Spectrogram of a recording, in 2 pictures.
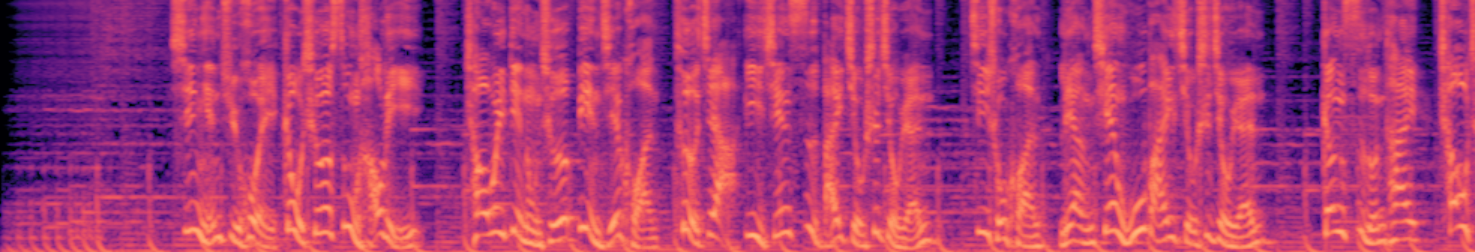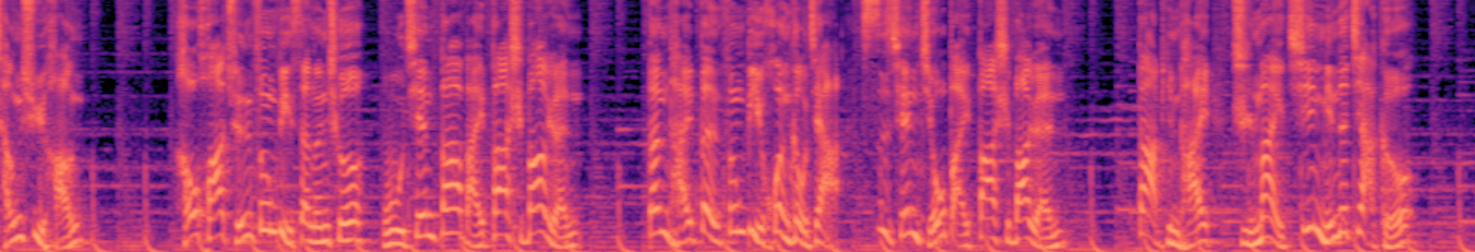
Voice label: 电动车 广告

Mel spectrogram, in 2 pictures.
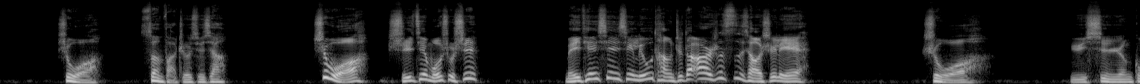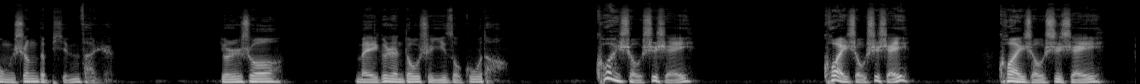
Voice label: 四个男性角色; 快手是谁

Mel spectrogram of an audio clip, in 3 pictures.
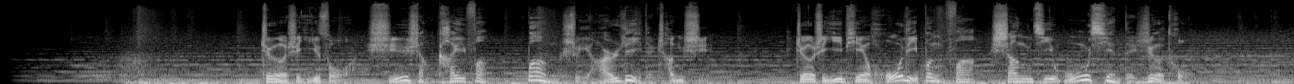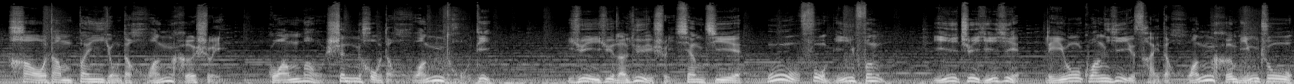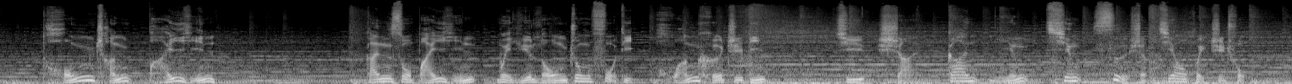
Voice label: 招商宣传片; 白银市

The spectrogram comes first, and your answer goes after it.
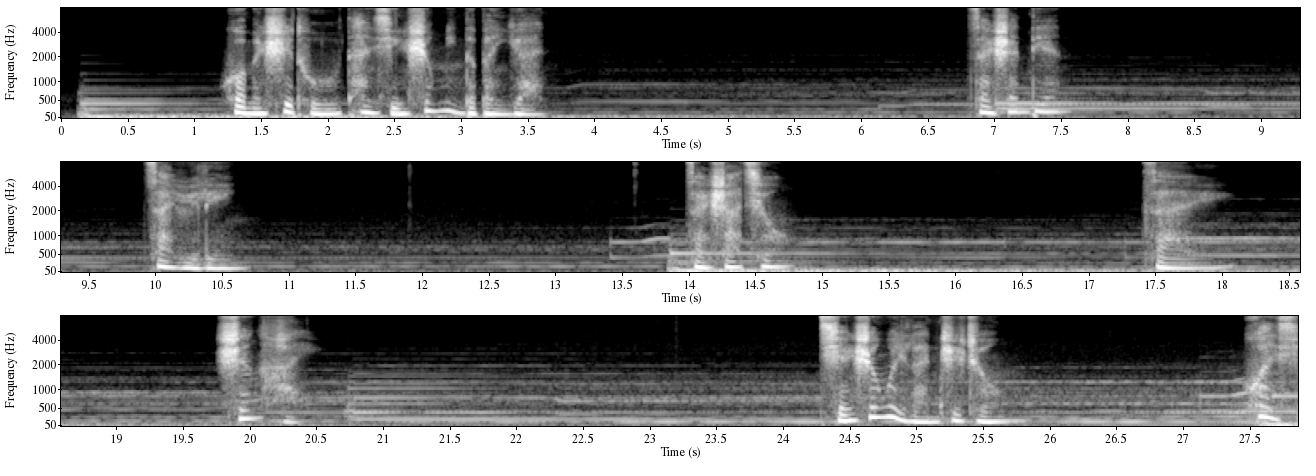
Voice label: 独白走心自然; 生命的本源

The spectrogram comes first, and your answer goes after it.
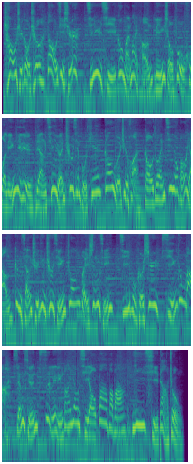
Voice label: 电台广播; 一汽大众

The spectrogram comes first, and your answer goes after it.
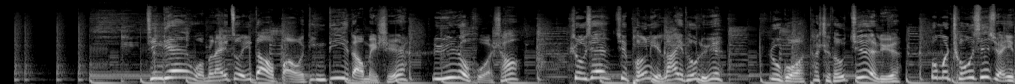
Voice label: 搞怪解说

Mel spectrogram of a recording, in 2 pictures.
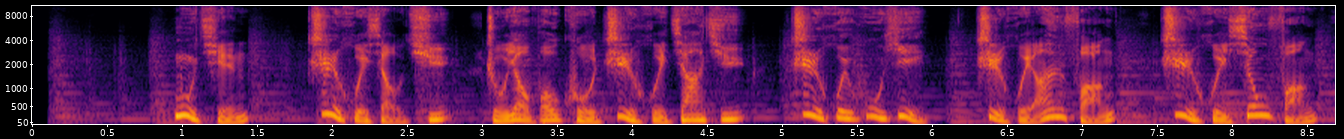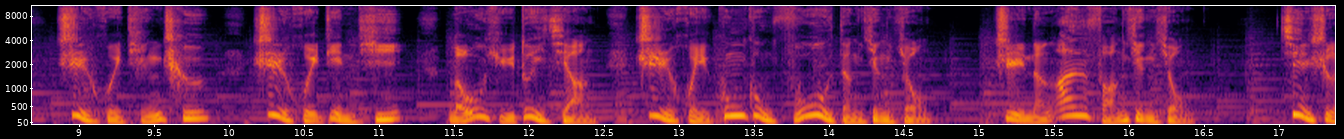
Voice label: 宣传类活力型

